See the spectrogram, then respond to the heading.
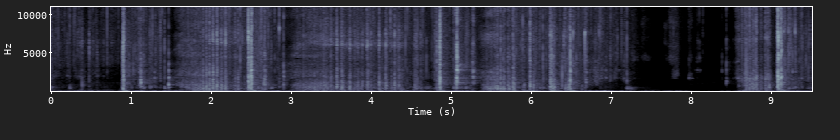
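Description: A metal utility blade scrapes a solid green bar of soap into shavings. The result is bright, crunchy, tearing scrapes broken by sharp clicks. The scraping falls silent for about a second near the end, then resumes briefly.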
